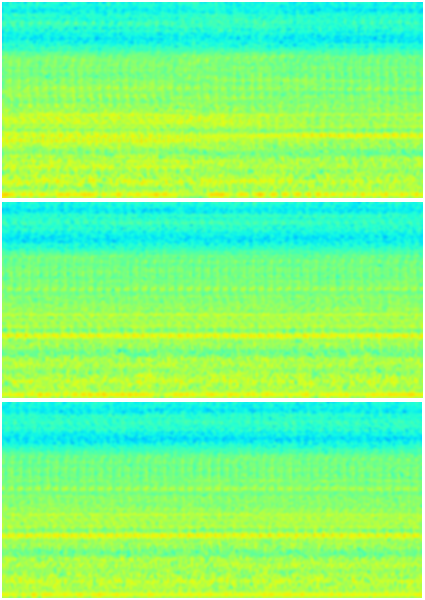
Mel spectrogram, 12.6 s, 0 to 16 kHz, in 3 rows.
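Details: Kia Sportage 3, G4NA engine on Total 5W30 oil: steady, fast, quite regular ticking knock, roughly three beats a second, over even idle; engine knock of unknown origin.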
